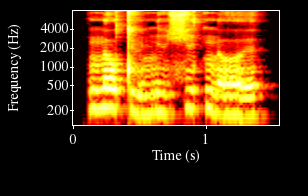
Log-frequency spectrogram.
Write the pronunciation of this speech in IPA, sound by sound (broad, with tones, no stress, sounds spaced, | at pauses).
n ə˦ o̯ t y˩ n i˨ ç i˥ t n əː˨ e̯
